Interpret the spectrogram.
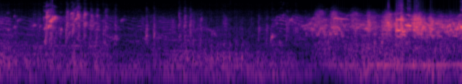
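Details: Budgerigars at their food, scattered high chirps at first, building toward the end into loud, dense, excited twittering chatter from a group of birds.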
